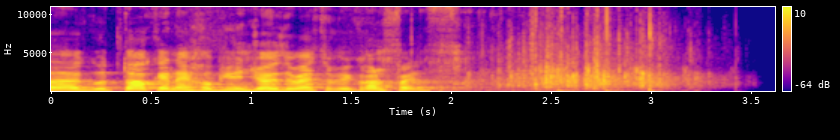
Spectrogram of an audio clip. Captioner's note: applause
